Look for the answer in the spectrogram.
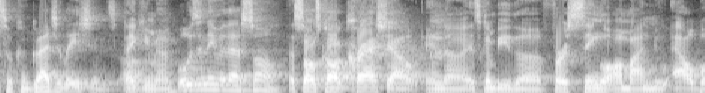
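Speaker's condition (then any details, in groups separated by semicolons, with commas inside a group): No condition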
